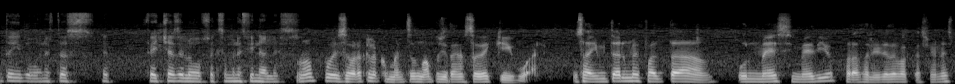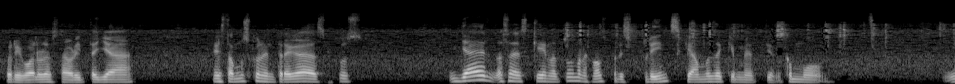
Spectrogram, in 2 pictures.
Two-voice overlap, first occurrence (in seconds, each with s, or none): none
